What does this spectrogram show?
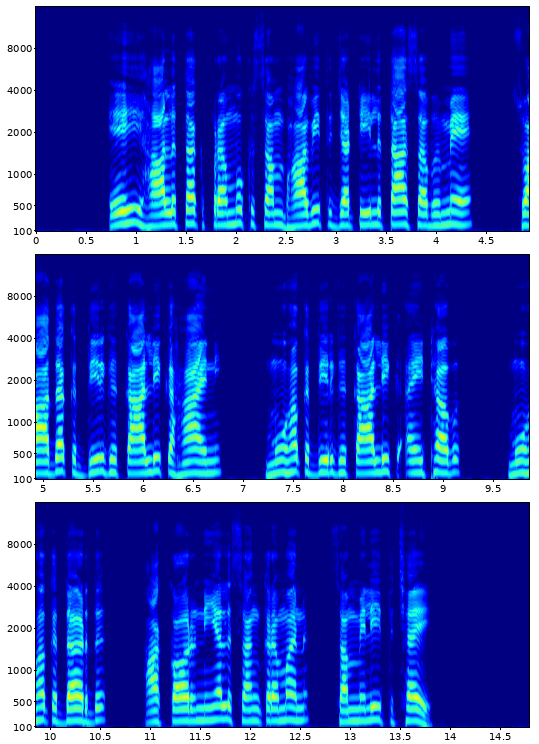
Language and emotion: Maithili, neutral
